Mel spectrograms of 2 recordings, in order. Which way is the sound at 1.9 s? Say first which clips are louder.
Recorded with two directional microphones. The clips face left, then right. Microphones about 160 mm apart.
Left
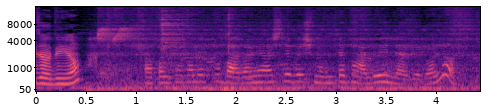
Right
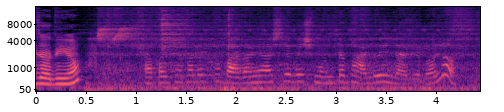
Even; 5° left (ahead or behind).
